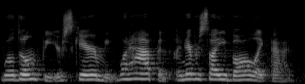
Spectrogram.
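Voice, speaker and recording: A woman reading a novel aloud, voicing a gentle, frightened teenage boy who speaks softly to his friend. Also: mid-range voice, lively intonation, quick pace, voice pushed up, lightly acted. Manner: soft, reassuring.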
